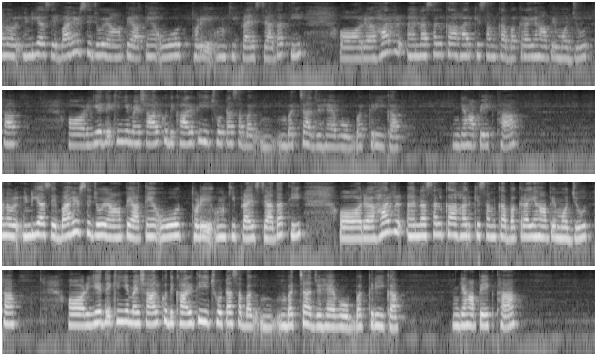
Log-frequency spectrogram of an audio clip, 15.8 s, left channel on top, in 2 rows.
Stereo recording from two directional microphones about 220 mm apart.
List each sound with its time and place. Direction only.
0.1 s speech: 45° right (ahead or behind)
